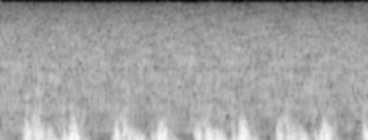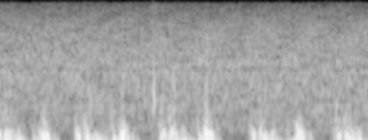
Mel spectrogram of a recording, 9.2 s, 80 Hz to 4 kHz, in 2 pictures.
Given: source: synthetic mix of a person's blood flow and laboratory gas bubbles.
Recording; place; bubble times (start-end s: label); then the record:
Doppler ultrasound of blood flow; precordium
6.48-6.57 s: bubbles
From the record:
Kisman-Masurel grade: 112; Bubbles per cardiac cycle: 1 to 2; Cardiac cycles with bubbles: 1 to 10%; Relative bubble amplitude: moderate (0.250 to 0.450); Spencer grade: 1 (occasional bubble signal discernible with the cardiac motion signal, with majority of cardiac periods free of bubbles); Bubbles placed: anywhere in the cardiac cycle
